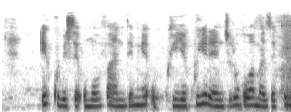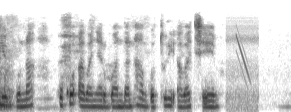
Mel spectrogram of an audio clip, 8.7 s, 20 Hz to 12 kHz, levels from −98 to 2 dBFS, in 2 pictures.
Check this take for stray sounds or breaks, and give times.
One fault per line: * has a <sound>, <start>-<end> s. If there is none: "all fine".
* has a chirp, 7.9-8.1 s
